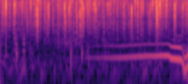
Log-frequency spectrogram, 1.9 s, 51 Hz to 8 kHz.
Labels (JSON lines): {"label": "biophony, cascading saw", "recorder": "SoundTrap 600 or HydroMoth"}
